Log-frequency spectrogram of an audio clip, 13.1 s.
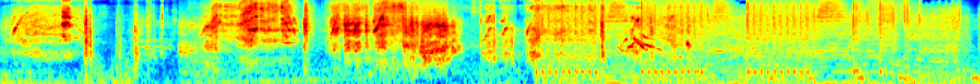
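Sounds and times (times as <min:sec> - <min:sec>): tyres skidding and squealing: 0:00.0 - 0:01.2, 0:01.8 - 0:09.7.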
